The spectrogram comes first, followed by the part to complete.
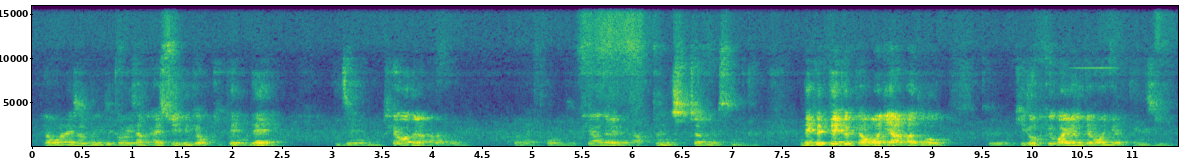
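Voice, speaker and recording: A man's voice: medium pitch, darkish tone, slight background noise. Male preacher, earnest storyteller, heard from a distance with strong church reverb. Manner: earnest storytelling, rising with emotion at key moments. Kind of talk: sermon storytelling. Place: church sanctuary. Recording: echoey church from far off.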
